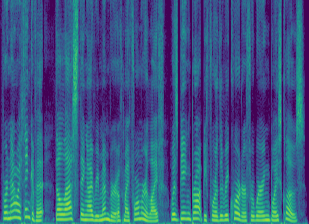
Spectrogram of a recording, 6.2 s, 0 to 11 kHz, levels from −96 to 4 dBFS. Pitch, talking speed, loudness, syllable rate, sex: 235 Hz, 240 wpm, -16 LUFS, 6.0 syllables/s, female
